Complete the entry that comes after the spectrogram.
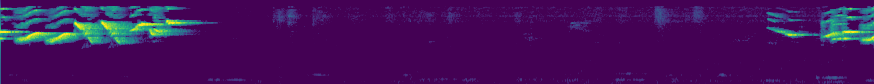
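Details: A Double-collared Seedeater from Ribeirão Preto, São Paulo, Brazil, singing in an online song contest gives a rapid, high, twittering phrase of clear notes, pauses about four seconds, then starts again; faint low murmuring in the gap.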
